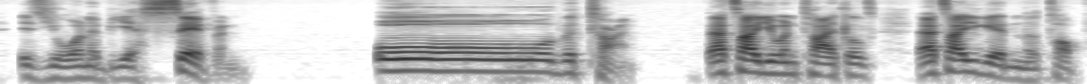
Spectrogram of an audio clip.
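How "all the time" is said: "all the time" stretched very slowly; pundit leans on "all the time", dragging each word out; drawn out for emphasis. Real, not acted. Pundit telling United fans what a title side needs, slow emphatic stretch.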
